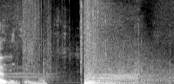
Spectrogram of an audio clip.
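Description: A musket fires with a sharp crack.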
